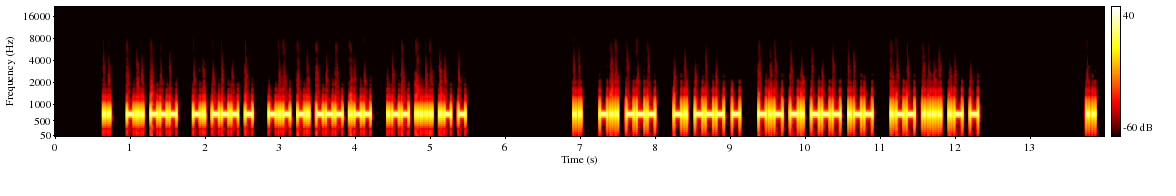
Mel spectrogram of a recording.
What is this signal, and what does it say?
Morse code, heard as a keyed tone, about 33 wpm, 700 Hz. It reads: I DO NOT KNOW WHAT I DO NOT KNOW WHAT I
